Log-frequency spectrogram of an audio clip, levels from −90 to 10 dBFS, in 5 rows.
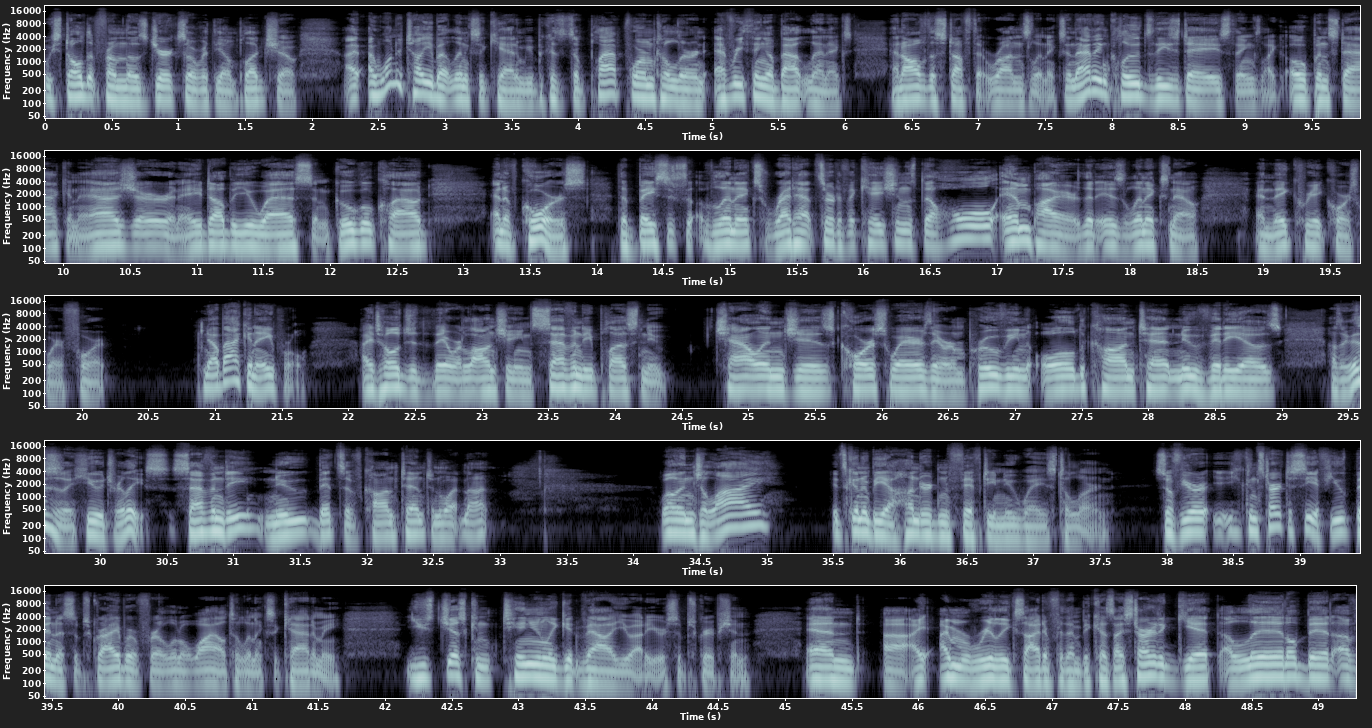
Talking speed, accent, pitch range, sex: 205 wpm, American, 115-135 Hz, male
